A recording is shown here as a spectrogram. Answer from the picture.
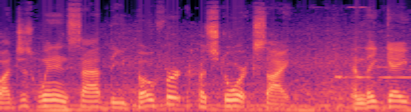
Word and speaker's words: Beaufort: Make sure you pronounce it correctly. Beaufort, not Beaufort.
